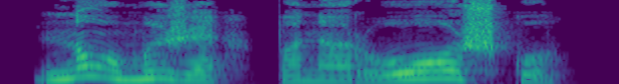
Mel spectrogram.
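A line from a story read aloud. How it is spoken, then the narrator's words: Drawled. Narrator (Russian): протянула фея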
